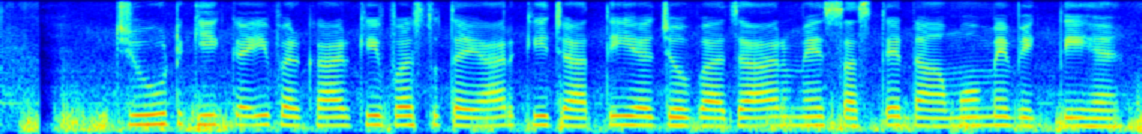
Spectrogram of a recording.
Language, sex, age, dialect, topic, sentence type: Hindi, female, 18-24, Awadhi Bundeli, agriculture, statement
